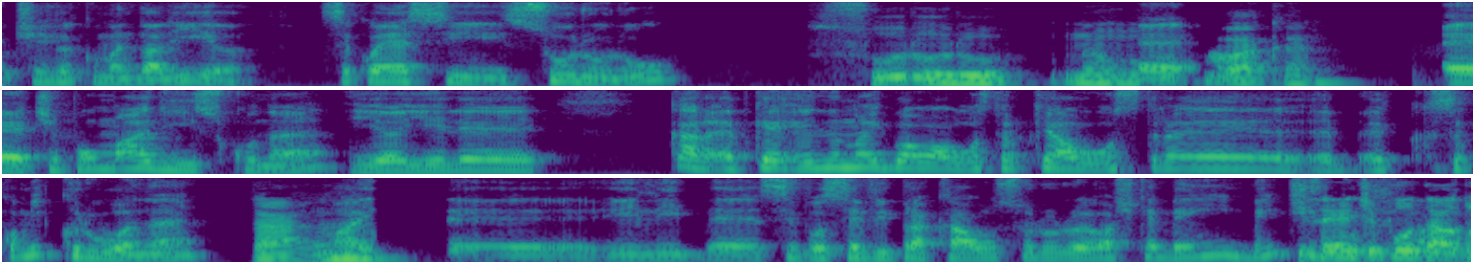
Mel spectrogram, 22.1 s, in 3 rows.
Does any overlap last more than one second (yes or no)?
no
